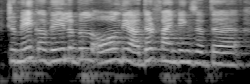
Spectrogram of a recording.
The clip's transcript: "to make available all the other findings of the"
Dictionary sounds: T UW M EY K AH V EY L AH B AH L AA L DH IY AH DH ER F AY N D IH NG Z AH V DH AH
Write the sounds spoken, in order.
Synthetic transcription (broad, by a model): T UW M EY K AH V EY L AH B AH L AA L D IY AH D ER F AY N D IH NG Z AH V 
